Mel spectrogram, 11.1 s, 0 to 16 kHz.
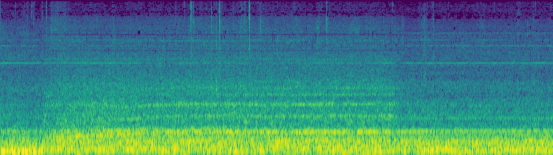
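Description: Airbus A320neo jet engines heard inside the cabin: a steady low rumble with a whine that rises slightly in pitch over the first few seconds, then holds.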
